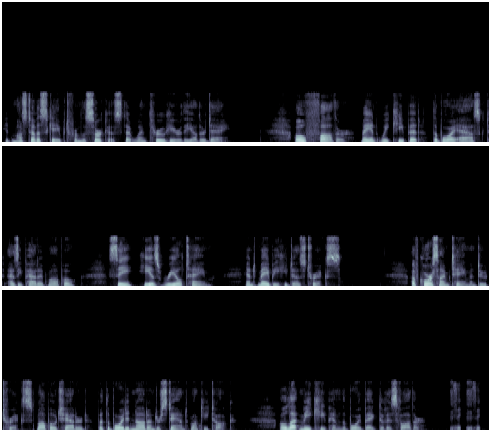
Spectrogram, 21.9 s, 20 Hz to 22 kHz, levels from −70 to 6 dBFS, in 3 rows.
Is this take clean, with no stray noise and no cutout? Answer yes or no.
no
